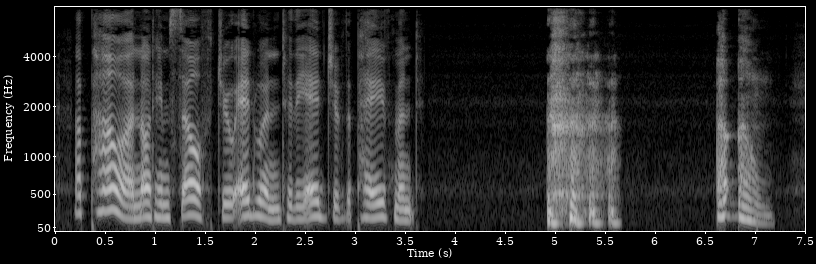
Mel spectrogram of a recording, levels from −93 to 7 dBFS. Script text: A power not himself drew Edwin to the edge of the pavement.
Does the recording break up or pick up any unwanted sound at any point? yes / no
yes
